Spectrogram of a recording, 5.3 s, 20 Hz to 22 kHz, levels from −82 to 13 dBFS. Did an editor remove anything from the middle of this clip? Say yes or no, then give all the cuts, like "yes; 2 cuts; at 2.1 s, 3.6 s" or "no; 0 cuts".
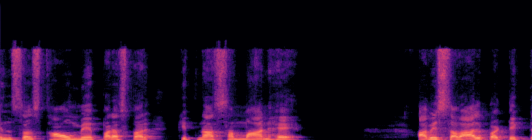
no; 0 cuts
